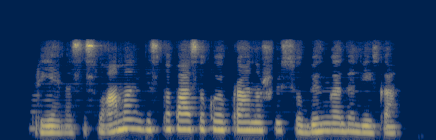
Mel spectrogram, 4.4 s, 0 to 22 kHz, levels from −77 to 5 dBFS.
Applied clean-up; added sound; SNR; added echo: neural mask model DeepFilterNet 3.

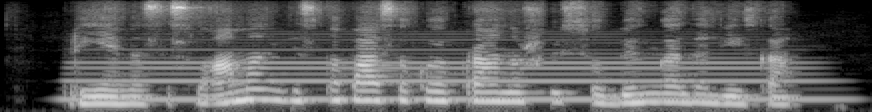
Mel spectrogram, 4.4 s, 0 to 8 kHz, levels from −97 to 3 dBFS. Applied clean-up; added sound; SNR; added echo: none; Wind instrument, woodwind instrument; 11 dB; none.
